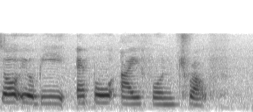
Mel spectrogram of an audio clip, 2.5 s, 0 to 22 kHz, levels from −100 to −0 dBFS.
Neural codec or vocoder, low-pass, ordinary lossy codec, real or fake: codec, 16 kHz in and 24 kHz out, 1 kbps, XY-Tokenizer; 7.2 kHz; AAC, 32 kbps; fake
